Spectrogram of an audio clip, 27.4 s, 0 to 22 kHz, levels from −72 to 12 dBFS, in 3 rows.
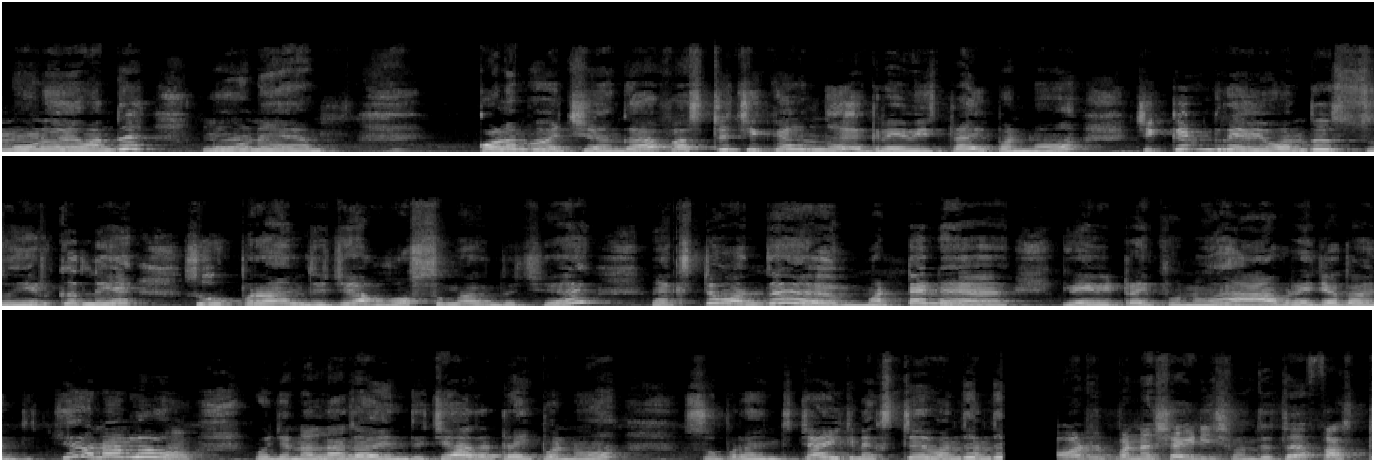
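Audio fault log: Nothing to log here, as there's nothing wrong to pick out anywhere in the clip.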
